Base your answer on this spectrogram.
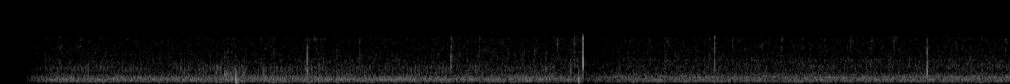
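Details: Kitten named Dynah nursing on a bunny toy, giving a steady, low, rumbling purr that runs throughout, with a few soft clicks and taps scattered over it.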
